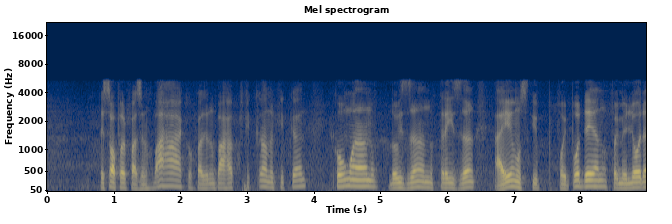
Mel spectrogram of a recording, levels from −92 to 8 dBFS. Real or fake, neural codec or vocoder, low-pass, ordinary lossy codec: fake; codec, 16 kHz, 0.8 kbps, ZipCodec; 5.4 kHz; none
